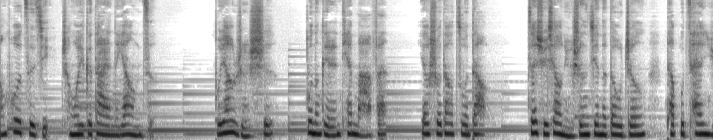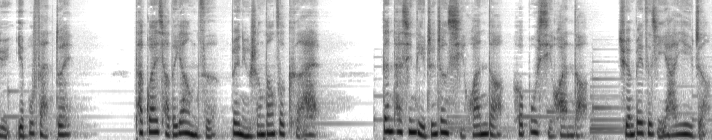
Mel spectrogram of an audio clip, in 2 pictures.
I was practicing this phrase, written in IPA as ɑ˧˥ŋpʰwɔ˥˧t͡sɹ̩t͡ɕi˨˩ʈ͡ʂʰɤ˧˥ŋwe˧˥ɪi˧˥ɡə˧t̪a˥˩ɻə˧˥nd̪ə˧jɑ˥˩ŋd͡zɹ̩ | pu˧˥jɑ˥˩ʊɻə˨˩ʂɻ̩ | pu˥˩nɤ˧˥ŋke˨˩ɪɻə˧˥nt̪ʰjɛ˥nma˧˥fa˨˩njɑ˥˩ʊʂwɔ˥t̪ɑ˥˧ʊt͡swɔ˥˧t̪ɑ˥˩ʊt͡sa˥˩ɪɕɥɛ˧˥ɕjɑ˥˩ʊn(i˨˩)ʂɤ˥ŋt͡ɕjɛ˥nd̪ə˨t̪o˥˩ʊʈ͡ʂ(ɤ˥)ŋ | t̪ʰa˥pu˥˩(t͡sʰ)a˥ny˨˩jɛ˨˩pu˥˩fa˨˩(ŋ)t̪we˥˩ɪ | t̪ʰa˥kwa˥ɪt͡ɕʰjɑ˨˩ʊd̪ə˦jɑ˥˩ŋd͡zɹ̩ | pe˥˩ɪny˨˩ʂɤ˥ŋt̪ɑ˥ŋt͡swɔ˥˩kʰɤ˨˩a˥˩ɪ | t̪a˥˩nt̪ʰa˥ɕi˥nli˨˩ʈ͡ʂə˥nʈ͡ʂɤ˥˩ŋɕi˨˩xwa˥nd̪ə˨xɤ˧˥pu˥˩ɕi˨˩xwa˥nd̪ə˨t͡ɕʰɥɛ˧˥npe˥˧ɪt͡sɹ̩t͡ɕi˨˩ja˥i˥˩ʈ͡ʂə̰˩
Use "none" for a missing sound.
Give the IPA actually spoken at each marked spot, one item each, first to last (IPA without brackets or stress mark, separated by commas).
y˨˩, ɤ˥, t͡sʰ, n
